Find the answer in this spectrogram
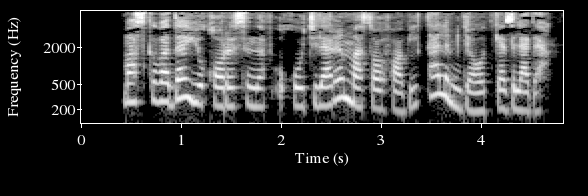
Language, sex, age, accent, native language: Uzbek, female, 18-24, Navoiy, Uzbek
